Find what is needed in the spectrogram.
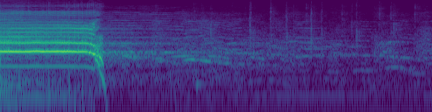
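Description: A man's long shout into a handheld microphone, held on one high pitch and dropping off about a second in, followed by faint background voices.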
